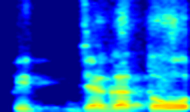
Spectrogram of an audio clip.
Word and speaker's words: जगतः: आपके टेक्स्ट में जगतो लिखा होगा, वो एक्चुअली संस्कृत के संधि के कारण ऐसा, ये तो जब हम तोड़ के उच्चारण कर रहे हैं तो वहां जगतः आएगा।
